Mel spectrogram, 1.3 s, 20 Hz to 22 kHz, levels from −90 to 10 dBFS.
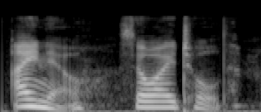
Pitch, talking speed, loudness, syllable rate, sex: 210 Hz, 275 wpm, -18 LUFS, 5.6 syllables/s, female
